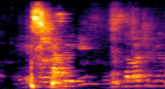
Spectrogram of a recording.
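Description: One sharp, close sneeze bursts out with a loud explosive onset, then fades into a breathy trailing sound as a voice follows.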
